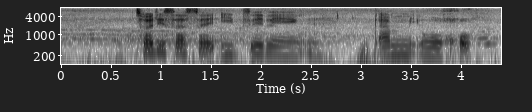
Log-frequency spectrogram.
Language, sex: Southern Sotho, female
